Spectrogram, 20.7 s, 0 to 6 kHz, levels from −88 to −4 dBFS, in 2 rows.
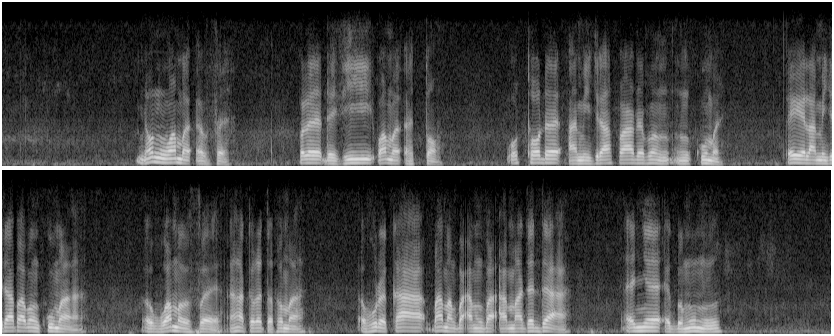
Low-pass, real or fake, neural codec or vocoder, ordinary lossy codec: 5.4 kHz; fake; codec, 16 kHz, 2 kbps, FunCodec, trained on Chinese and English, 25 frames a second; Opus, 32 kbps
